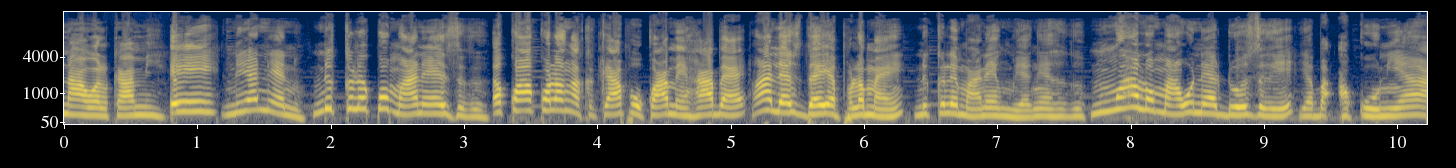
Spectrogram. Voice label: Spot COVID vaccination guerze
